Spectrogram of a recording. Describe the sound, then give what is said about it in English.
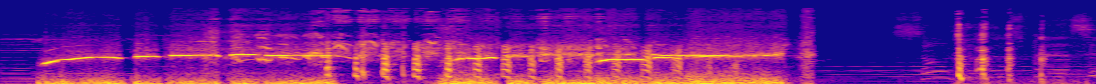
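A person whistles a sustained, wavering tune for several seconds, loud, with breathy laughter and snickering bursts mixed in, then the whistling stops and a few short chuckles follow. “Can we do whistling for that long?”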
